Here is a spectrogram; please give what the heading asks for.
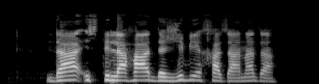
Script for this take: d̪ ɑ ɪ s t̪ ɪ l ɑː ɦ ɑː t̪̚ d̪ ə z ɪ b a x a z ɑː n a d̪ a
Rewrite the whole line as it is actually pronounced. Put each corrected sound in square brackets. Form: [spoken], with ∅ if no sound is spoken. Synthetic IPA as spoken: d̪ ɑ ɪ s t̪ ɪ l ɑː ɦ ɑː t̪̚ d̪ ə [ʒ] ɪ b [e] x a z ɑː n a d̪ a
